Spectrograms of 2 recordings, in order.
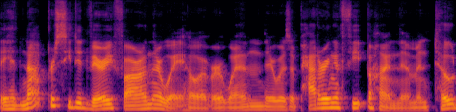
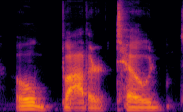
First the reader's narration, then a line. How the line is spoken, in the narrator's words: said the rat savagely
